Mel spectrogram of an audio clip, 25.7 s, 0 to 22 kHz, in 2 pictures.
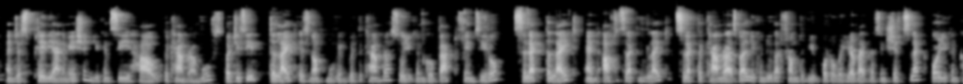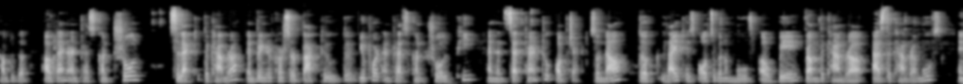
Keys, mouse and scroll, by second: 0.1 space, 2.9 space, 5.8 click, 6.9 click, 14.9 ctrl+click, 18.9 ctrl+p, 20.8 space, 22.6 space, 24.3 space, 25.2 space.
